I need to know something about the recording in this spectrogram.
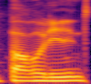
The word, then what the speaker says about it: Parolin: C'est le secrétaire euh d'État euh c'était enfin c'est le oui le numéro 2 du Parolin Paroline, ça dépend si vous voilà vous le prononcer avec l'accent ou non.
